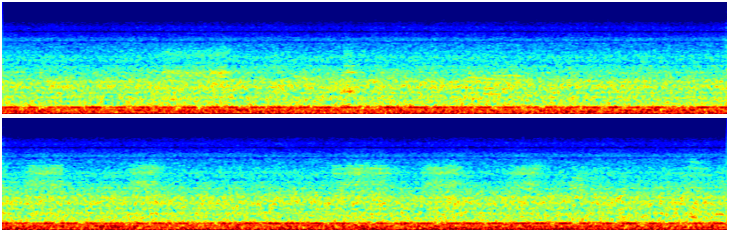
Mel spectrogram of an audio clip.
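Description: Metrolink commuter train running: a steady low rumble with a constant hum underneath.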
